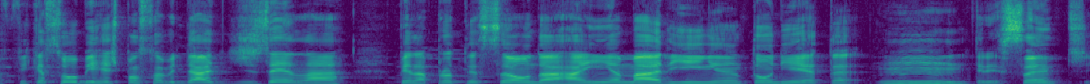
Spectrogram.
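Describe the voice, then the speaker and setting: Brazilian man, higher-pitched, casual commentary. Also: a bit bright. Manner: informal, slangy. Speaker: host of a manga commentary show.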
